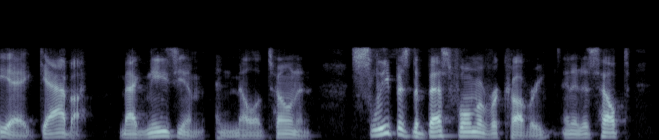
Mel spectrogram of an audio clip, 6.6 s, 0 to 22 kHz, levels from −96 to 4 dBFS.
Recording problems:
high frequencies cut off; noticeable; nothing above 5.5 kHz
abrupt cut into speech; at the start

